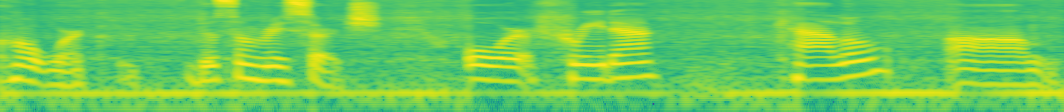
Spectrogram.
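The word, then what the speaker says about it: Frida Kahlo: Or Freda Callo. Um, it's spelled K A H L O.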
